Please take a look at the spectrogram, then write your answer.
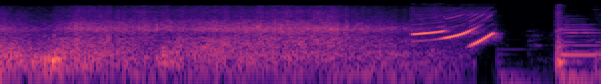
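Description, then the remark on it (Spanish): Steady rush of running water as hands are washed with soap and water under a tap fills the first two seconds, then three quick rising boing-like chirps, a brief silence, and a short tonal tail. “que cantó especialmente para Clásicos Desatados mientras se lavaba las manos con agua y jabón, el feliz cumpleaños para nuestra sección Fuera Bicho, dos veces”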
